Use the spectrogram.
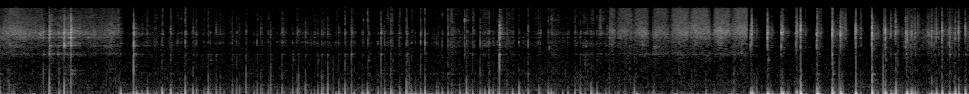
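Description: Long painted nails scratch and tap the dome of a hand-sized, hollow white frosted LED light bulb with a metal screw base, held in both hands, while the palm rubs over it; the dome may be glass or plastic. A soft, steady scratching hiss runs throughout, broken by rapid, short, dull taps that grow louder and closer together toward the end.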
